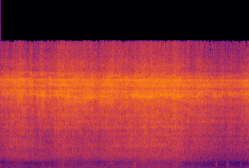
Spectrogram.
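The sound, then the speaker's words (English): A steady, loud hissing spray rushes continuously as a fan-driven machine blasts a giant spray of fine salt water particles down an aircraft runway in a marine cloud brightening test, with faint mechanical rumble underneath and no voices. “The machine let forth a giant spray of salt water particles down the aircraft runway.”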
